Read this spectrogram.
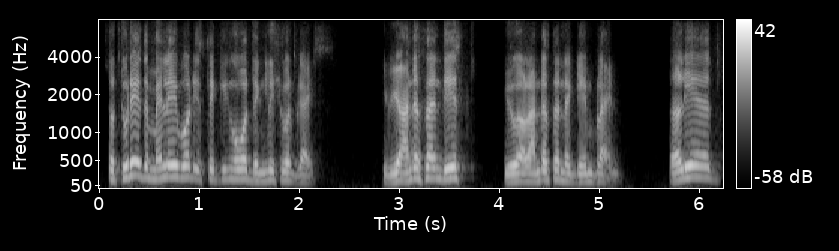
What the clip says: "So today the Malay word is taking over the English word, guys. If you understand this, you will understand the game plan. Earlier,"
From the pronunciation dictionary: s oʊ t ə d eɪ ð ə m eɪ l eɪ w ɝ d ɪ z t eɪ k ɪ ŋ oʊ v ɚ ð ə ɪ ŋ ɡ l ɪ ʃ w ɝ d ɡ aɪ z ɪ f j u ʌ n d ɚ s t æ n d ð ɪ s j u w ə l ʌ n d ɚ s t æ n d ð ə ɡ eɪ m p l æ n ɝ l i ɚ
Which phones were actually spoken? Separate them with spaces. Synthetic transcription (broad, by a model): s oʊ t ə d eɪ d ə m eɪ l eɪ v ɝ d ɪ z t eɪ k ɪ ŋ oʊ v ɚ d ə ɪ ŋ ɡ l ɪ ʃ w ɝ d ɡ aɪ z ɪ f j u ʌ n d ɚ s t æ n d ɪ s j u l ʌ n d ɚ s t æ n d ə ɡ eɪ m p l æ n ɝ l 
